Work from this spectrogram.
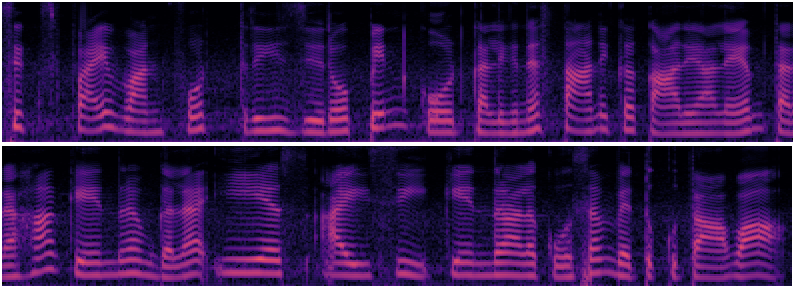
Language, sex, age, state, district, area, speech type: Telugu, female, 18-30, Andhra Pradesh, Visakhapatnam, urban, read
